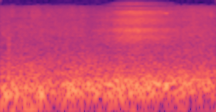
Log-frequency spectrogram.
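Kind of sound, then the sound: nature, thunder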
